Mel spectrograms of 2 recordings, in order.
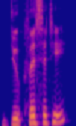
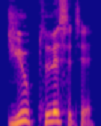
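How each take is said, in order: First: It is said in an American accent. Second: It is said in a British accent.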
